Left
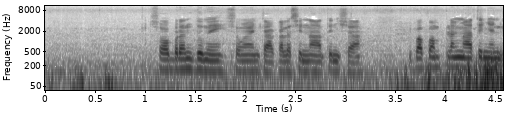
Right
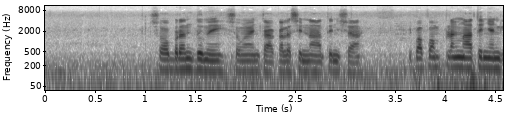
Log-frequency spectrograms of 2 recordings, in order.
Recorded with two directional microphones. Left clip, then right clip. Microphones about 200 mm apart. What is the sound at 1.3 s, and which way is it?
Speech, 5° left (ahead or behind).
